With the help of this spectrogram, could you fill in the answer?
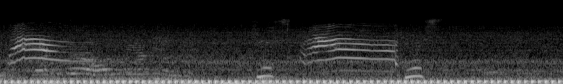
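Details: Tuxedo cat with a black nose, very hungry, meowing loudly for food. Two long, drawn-out meows about three seconds apart, each held level and then dropping at the end. A constant low throbbing rumble runs beneath, with a person speaking between the calls.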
